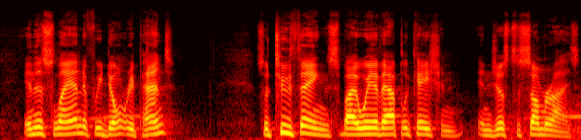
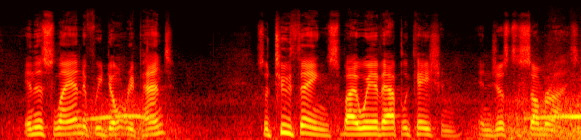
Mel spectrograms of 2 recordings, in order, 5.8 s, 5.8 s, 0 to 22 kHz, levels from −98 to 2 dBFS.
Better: first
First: wind noise on the microphone; occasional gusts; 25 dB below the speech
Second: wind noise on the microphone; heavy; 5 dB below the speech

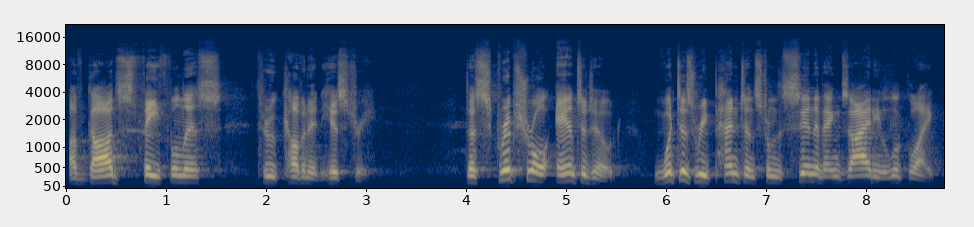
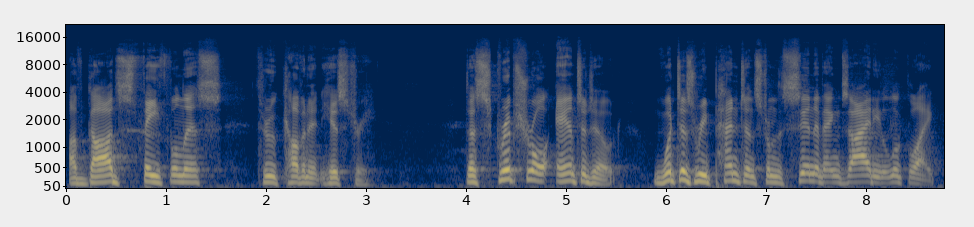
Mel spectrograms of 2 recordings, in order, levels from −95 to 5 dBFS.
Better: second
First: thin; very; fading below 350 Hz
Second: none

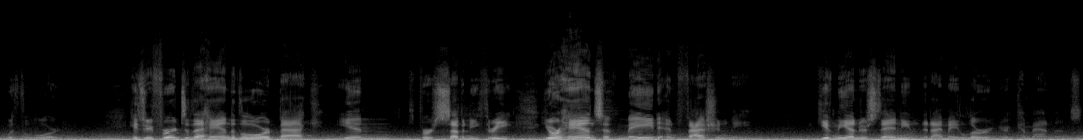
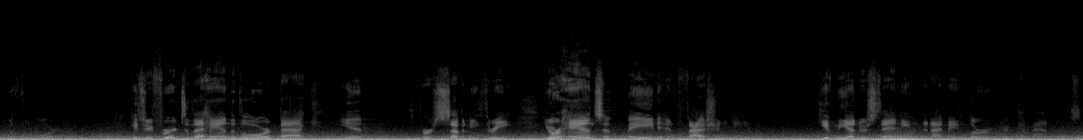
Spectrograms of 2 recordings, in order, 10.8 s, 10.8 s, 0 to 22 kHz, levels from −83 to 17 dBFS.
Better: first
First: wind noise on the microphone; occasional gusts; 15 dB below the speech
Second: wind noise on the microphone; heavy; 3 dB below the speech

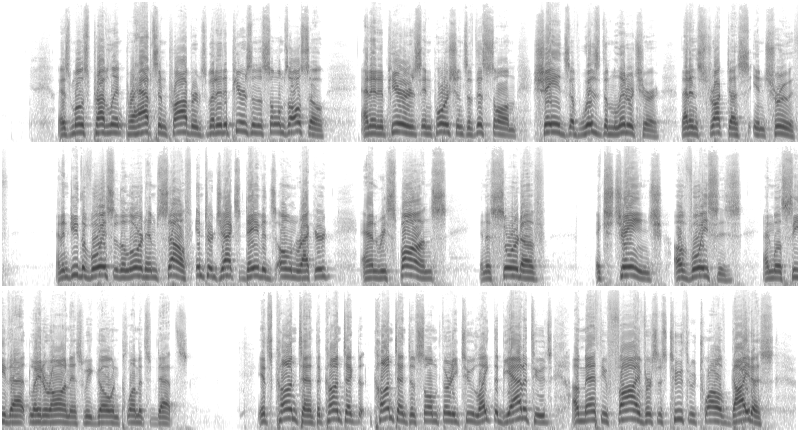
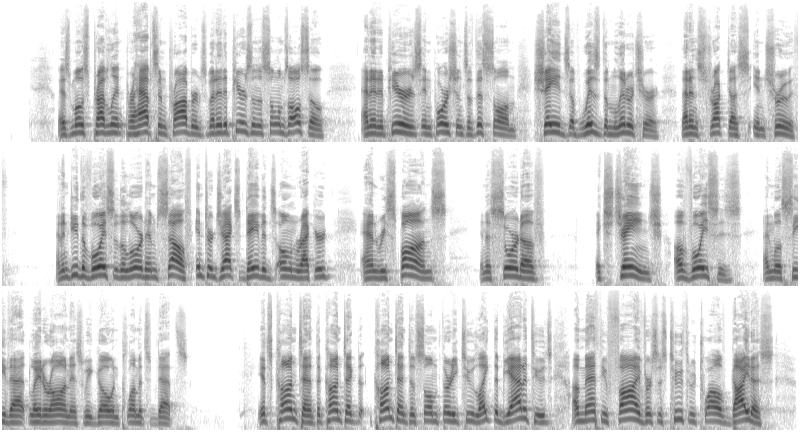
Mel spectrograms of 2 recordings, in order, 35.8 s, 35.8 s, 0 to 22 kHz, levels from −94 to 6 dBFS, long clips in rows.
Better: second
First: distortion; slight; 10 dB below the speech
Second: none

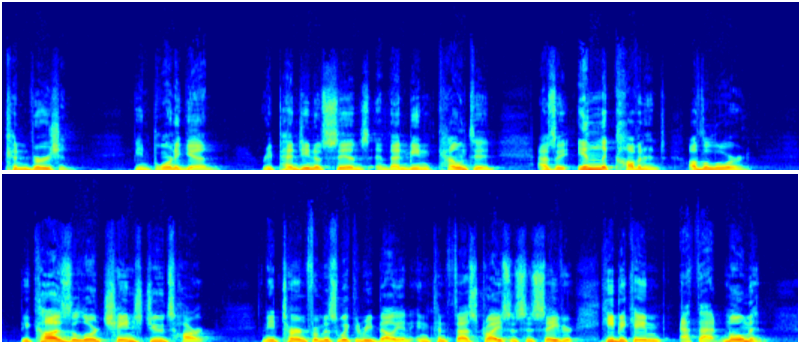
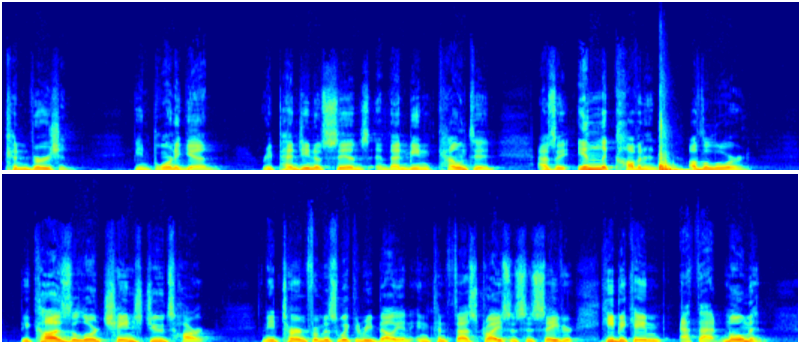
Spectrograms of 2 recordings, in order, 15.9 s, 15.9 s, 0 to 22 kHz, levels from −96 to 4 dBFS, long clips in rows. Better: first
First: none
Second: door banging; loud; at 6.5 s; peak 4 dB above the speech

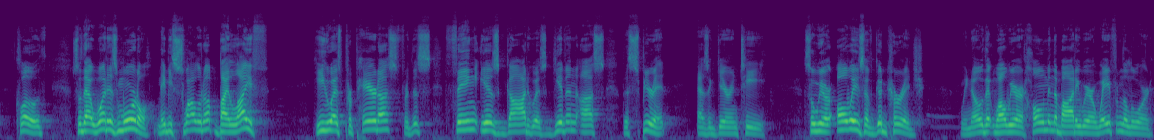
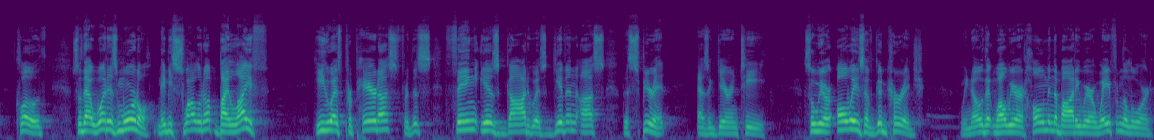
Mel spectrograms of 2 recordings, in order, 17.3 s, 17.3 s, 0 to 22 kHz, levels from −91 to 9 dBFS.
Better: neither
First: none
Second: none

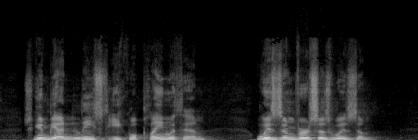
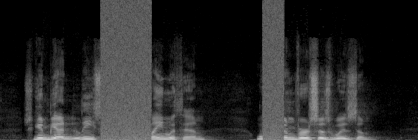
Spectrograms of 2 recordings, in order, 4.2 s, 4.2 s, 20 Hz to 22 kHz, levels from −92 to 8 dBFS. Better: first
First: none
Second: audio cutting out; filled with static; at 1 s for 0.5 s and at 2.5 s

